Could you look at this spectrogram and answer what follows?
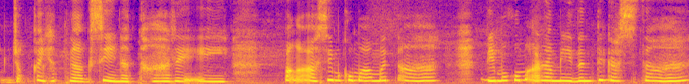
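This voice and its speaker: A woman's voice: extremely high pitch, steady tone, measured pace, darkish tone. A woman with an Ilocano accent acting a stubborn, pleading married woman in love with another man in a radio drama.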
